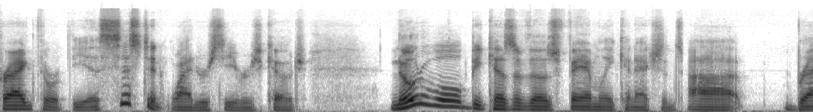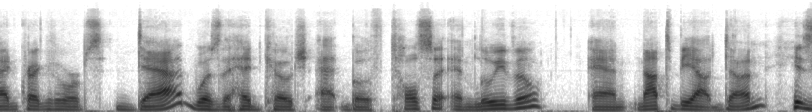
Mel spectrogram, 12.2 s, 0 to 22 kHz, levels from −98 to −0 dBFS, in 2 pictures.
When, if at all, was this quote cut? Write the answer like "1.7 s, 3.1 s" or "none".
5.1 s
